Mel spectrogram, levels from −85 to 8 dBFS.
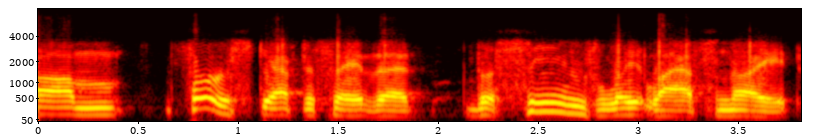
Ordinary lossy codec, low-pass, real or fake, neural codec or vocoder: AAC, 48 kbps; 7.2 kHz; fake; codec, 16 kHz, 8 kbps, FunCodec, trained on Chinese and English, 25 frames a second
